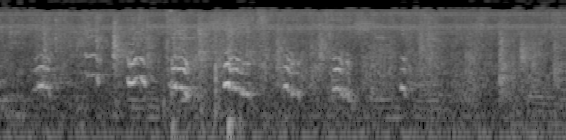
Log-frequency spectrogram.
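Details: Bravo litter Weimaraner puppies at three weeks old, at play: a run of short squeaky whimpers and little grunts, irregular, about two or three a second, fading toward the end, with faint handling noise.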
